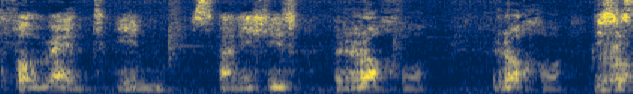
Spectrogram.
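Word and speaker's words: rojo: stay the word for red in Spanish is roo roo this is spell r o j o and JS in Spanish I pronounced like this and we have the initial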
